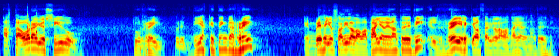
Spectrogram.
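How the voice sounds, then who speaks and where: Male preacher, higher voice, emphatic, trailing soft phrase ends. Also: fast. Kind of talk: sermon.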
